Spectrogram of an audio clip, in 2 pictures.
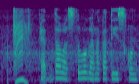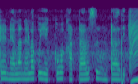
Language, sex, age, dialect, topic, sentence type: Telugu, female, 31-35, Southern, banking, statement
